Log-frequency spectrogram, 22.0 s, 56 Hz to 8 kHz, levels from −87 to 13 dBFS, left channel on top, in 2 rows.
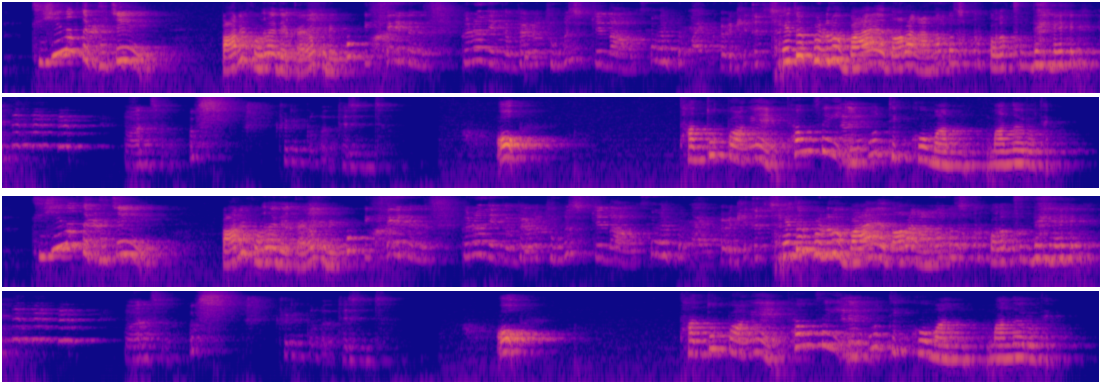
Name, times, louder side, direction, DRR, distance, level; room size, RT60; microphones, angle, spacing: voice 1, 0.3-1.5 2.2-3.4 3.7-3.9 7.7-9.5 9.9-11.0 15.9-16.3 17.8-21.4, left 3 dB, 70° left, 4 dB, 1.4 m, -31 dB
voice 2, 3.8-8.0 9.2-10.0 11.1-11.7 12.2-13.9 14.3-14.8 19.3-19.6, equal, 25° left, -5 dB, 3.0 m, -46 dB
15.5 x 8.0 x 3.0 m, 0.89 s
head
